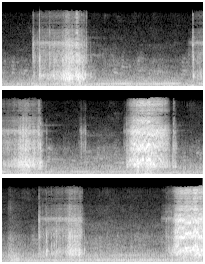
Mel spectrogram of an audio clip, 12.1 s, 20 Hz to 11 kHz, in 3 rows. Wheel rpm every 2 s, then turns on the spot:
10, 0, 10, 30, 0, 20.
0-2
